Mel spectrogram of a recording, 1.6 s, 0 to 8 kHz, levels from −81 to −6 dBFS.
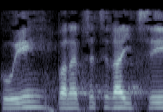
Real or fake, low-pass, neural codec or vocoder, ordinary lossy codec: fake; 7.2 kHz; codec, 24 kHz, 1.2 kbps, DualCodec; MP3, 24 kbps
